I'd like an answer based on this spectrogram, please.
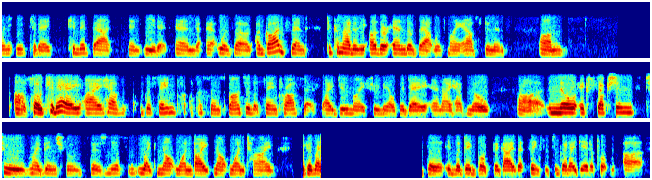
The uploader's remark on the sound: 100 Pounders Phone Meeting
